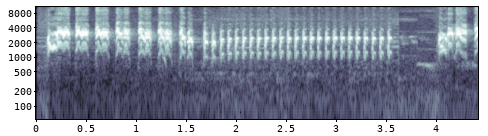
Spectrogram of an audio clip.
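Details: Yellow-vented bulbul in a lively ropel song with nrotok and ngecuplik variations, used to draw other bulbuls into singing: bursts of bright chattering notes, then a long, fast, even rattle of repeated clicks before more chatter.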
